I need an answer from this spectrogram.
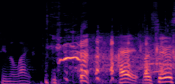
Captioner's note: laughter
